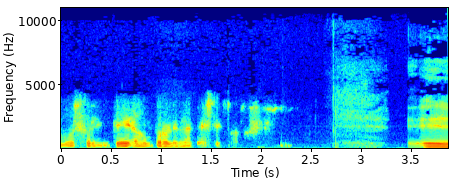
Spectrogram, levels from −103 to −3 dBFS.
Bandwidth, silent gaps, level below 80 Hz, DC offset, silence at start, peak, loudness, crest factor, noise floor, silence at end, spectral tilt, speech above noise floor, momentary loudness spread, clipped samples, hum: 10 kHz; none; -64 dBFS; under 0.1%; 0 s; -10 dBFS; -29 LUFS; 20 dB; -57 dBFS; 0 s; -6.5 dB/octave; 29 dB; 21 LU; under 0.1%; none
